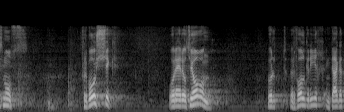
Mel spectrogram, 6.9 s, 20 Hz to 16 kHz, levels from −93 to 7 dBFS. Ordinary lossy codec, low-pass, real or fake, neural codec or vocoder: none; 7.2 kHz; real; none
